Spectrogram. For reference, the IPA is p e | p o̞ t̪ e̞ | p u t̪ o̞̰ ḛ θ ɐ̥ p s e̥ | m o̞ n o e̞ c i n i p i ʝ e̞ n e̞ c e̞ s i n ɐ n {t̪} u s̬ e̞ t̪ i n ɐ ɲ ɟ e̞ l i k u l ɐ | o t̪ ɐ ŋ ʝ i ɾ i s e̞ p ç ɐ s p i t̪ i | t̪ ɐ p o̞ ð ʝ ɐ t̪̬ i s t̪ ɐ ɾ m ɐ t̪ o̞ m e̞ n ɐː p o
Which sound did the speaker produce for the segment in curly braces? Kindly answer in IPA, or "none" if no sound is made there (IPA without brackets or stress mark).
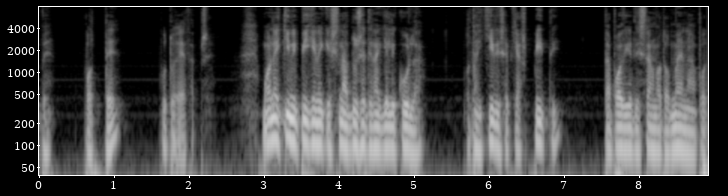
d̪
